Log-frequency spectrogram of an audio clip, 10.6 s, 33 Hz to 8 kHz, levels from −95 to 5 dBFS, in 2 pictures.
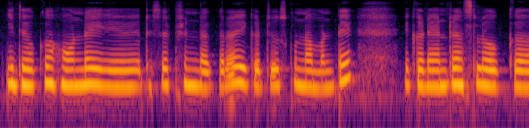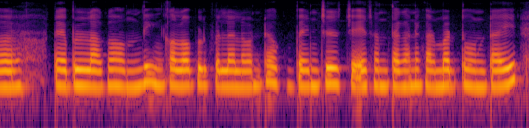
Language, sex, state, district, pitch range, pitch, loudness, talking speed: Telugu, female, Andhra Pradesh, Chittoor, 195-215 Hz, 205 Hz, -20 LUFS, 135 wpm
